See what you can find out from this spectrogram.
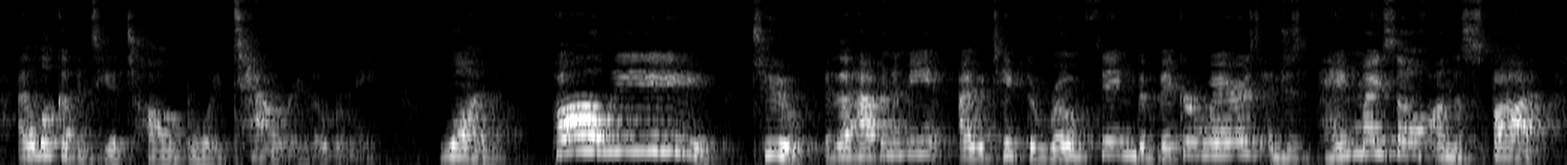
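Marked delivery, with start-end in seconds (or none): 3.7-4.8 called out. Acted. Calls out name in reading.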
